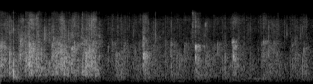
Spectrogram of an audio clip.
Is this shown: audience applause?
yes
